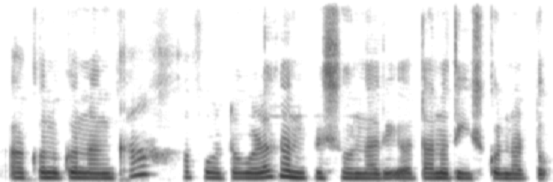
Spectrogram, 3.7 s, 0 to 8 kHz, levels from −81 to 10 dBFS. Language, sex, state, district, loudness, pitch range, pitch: Telugu, female, Telangana, Nalgonda, -18 LUFS, 205-220 Hz, 215 Hz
